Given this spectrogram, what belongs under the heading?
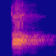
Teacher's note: Jadi cara membaca huruf qa ya bukan masalah terlalu dalam atau tidak, tapi diletakkan di tempatnya. Yaitu pangkal lidah sini nih ditaruh di langit-langit, ditaruh di daging lunak. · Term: huruf qaf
